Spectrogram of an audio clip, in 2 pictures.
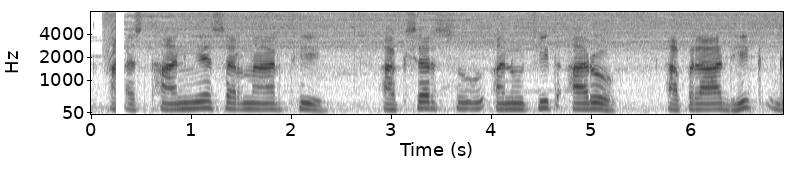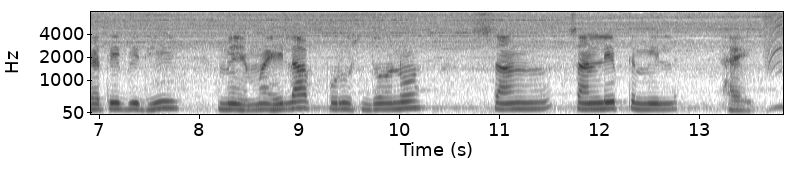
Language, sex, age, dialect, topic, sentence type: Magahi, male, 25-30, Southern, agriculture, statement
